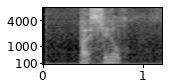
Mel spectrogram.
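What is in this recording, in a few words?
"bacil", Dutch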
